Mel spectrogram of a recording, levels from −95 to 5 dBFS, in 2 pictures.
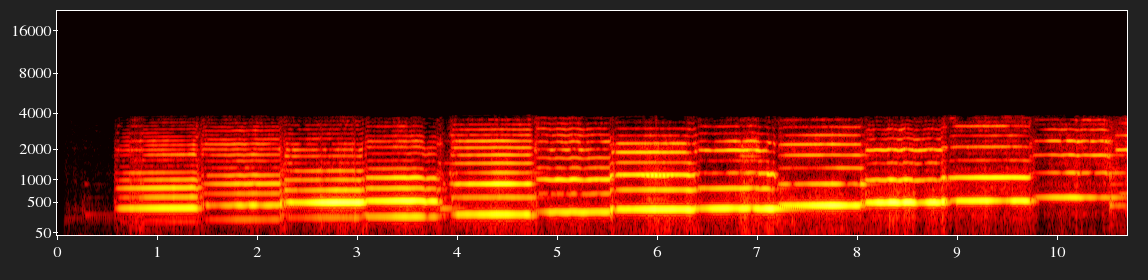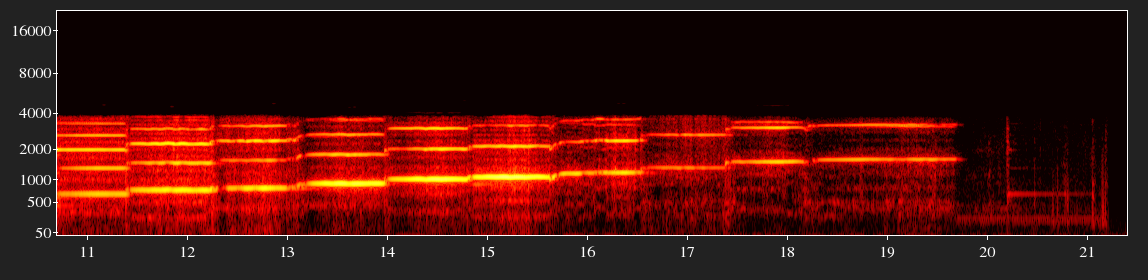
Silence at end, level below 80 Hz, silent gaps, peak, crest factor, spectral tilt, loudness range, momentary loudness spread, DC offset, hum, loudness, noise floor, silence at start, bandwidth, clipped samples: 1.75 s; -74 dBFS; none; -6 dBFS; 14 dB; -6.5 dB/octave; 14 LU; 18 LU; under 0.1%; none; -20 LUFS; -71 dBFS; 0.6 s; 4 kHz; under 0.1%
